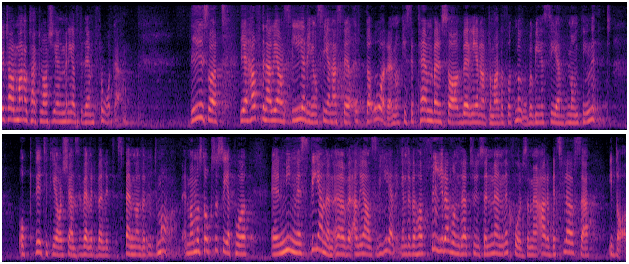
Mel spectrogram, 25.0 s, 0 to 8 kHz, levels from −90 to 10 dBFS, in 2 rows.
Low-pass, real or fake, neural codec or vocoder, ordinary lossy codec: none; fake; codec, 16 kHz, 1.1 kbps, Voila-Tokenizer; none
